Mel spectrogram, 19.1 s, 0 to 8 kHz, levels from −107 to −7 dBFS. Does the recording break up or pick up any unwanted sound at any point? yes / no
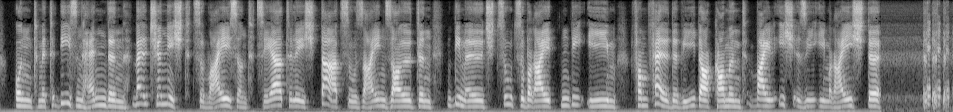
yes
